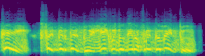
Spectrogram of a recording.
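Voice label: Italian damaged water mood med, speech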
